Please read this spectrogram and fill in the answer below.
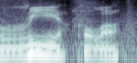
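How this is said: It starts with a full English R sound. "for them, it wouldn't be, you know, Ricola"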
